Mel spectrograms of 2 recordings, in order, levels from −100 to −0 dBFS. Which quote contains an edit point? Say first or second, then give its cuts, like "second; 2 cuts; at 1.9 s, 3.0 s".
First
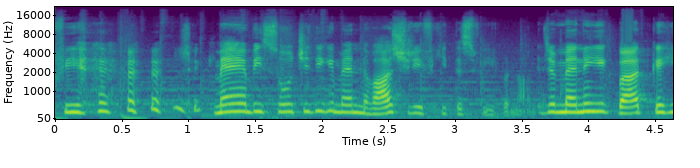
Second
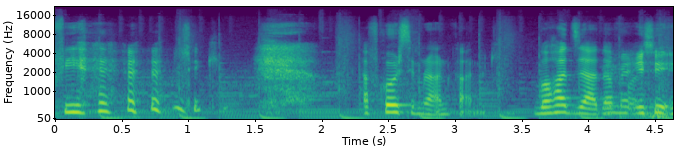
first; 2 cuts; at 1.1 s, 3.7 s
